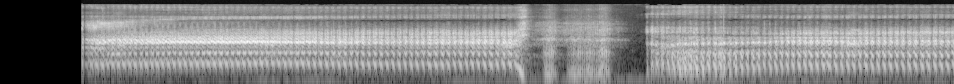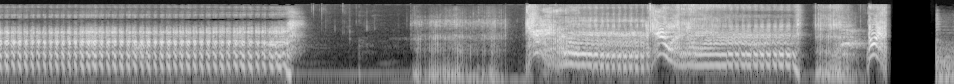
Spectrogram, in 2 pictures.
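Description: A Pomeranian growling: two long, drawn-out growls of several seconds each, then a run of shorter growls that rise and fall in pitch.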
